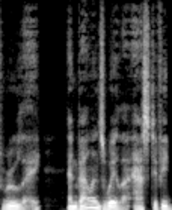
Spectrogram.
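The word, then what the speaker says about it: Roulet: The client's name was Louis Ross Roule, pronounced Roule, and Valenuela asked if he'd be there.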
